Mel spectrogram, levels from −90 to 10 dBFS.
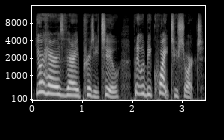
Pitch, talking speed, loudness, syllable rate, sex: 255 Hz, 225 wpm, -19 LUFS, 5.3 syllables/s, female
